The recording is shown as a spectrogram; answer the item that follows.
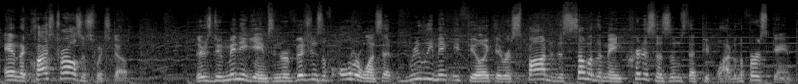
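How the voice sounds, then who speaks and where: A man's voice: sits high, very animated, fast talker, fairly bright tone, soft background music. A man hosting a video game review, talking in a casual, opinionated way. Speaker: host and reviewer.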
